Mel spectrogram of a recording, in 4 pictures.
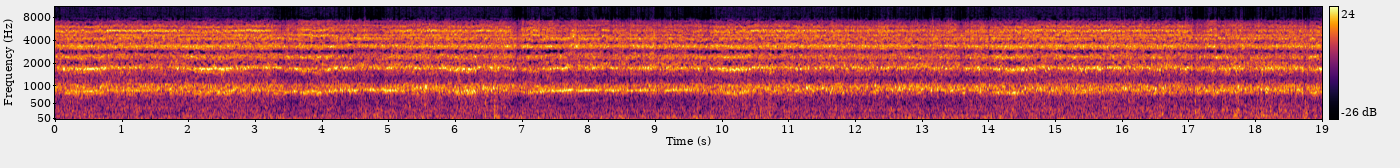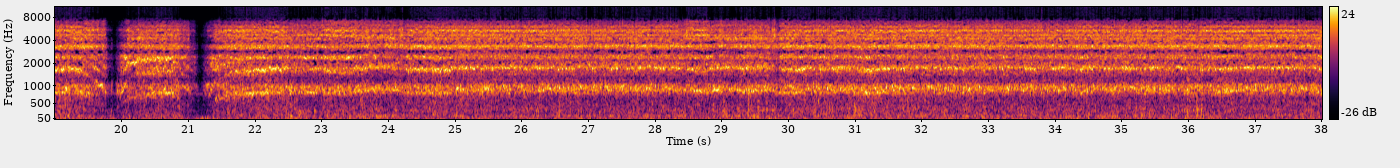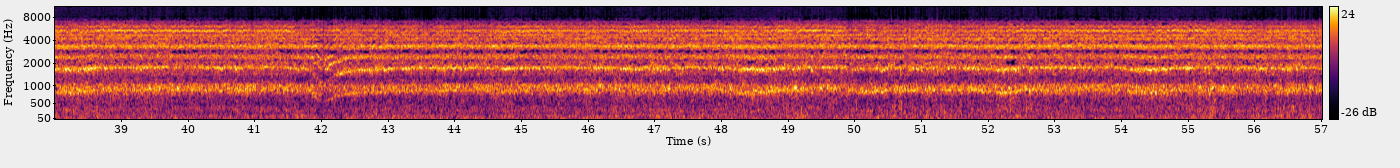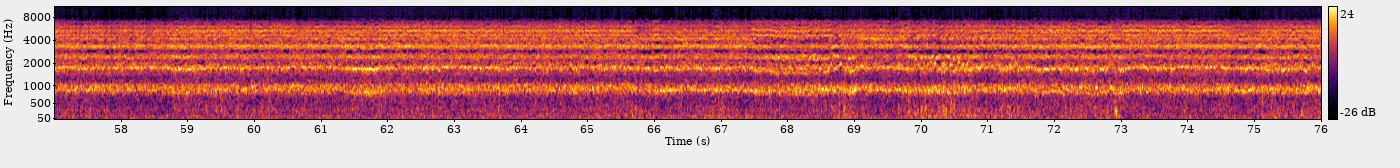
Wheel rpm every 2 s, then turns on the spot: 230, 220, 230, 230, 230, 230, 230, 230, 230, 210, 110, 200, 220, 230, 230, 220, 230, 230, 230, 230, 230, 210, 230, 230, 220, 230, 230, 230, 230, 230, 230, 230, 230, 230, 220, 220, 230, 230.
none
